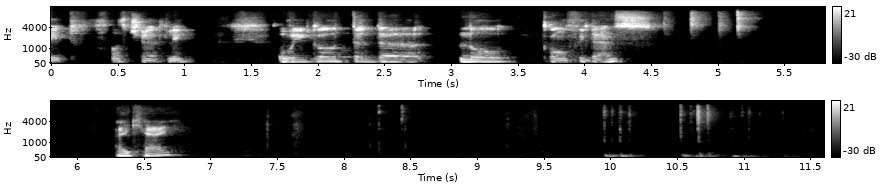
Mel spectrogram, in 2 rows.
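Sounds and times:
speech: 0.0s - 4.6s, 6.3s - 6.8s
typing on a computer keyboard: 8.2s - 8.6s, 9.9s - 11.5s.

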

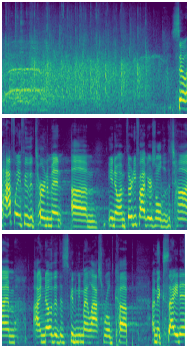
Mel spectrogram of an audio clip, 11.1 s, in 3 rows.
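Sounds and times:
audience applause: 0.0s - 3.4s
speech: 3.5s - 11.0s.

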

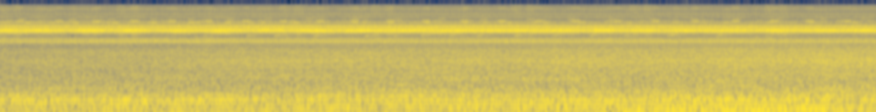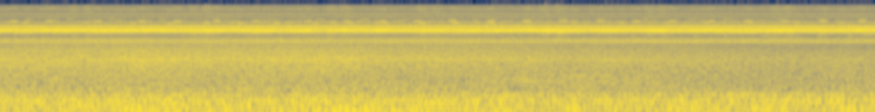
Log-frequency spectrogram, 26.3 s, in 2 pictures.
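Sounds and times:
crickets chirping in a chorus: 0.0s - 26.2s.

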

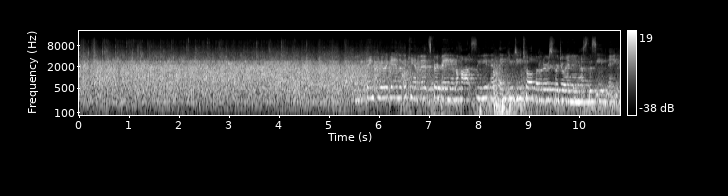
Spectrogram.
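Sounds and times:
audience applause: 0.0s - 7.4s
speech: 6.2s - 10.8s.

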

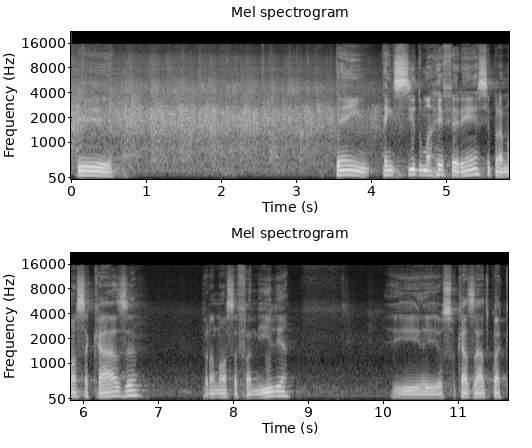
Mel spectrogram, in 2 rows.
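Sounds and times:
audience applause: 0.0s - 4.5s
speech: 0.1s - 0.8s, 3.6s - 6.9s, 7.6s - 8.9s, 10.1s - 11.6s.

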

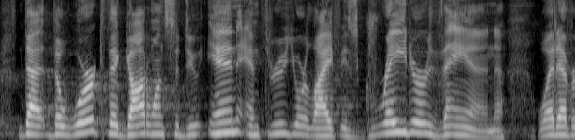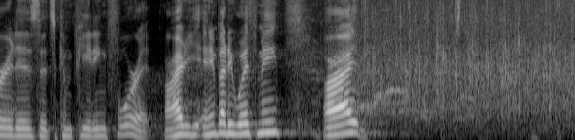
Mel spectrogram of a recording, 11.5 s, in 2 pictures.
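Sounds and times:
speech: 0.2s - 9.6s
audience applause: 9.1s - 11.5s.

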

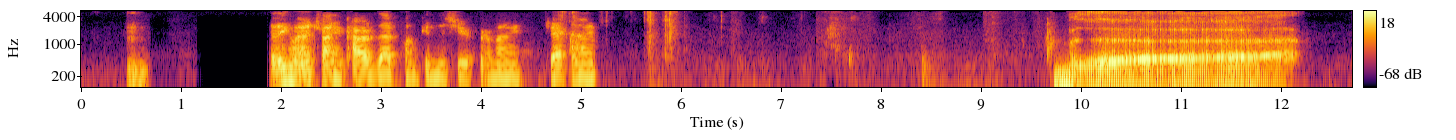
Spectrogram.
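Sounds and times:
speech: 1.9s - 5.8s, 9.9s - 11.0s
long loud burp: 9.8s - 12.3s.

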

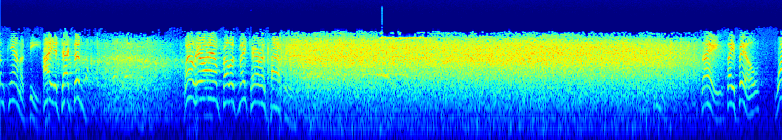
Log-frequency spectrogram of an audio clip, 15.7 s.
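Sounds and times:
speech: 0.1s - 2.9s, 3.7s - 6.8s, 14.0s - 15.6s
laughter: 1.3s - 3.7s
audience applause: 5.6s - 14.2s.

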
